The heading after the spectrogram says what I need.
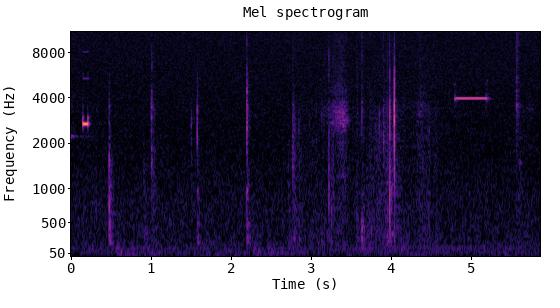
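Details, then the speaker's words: F40C4TMP portable 12V/110V refrigerator, powered from a battery pack through a household plug and switching on at 1°C while being set to −5°C: one short high-pitched beep in a quiet room. Normal power-on beep. "The refrigerator is now on. You hear that high-pitched beep, and I have it set."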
